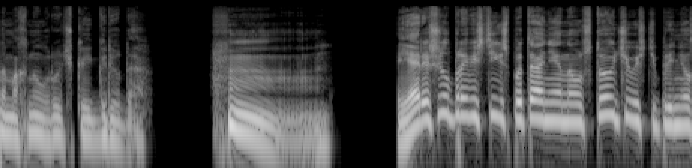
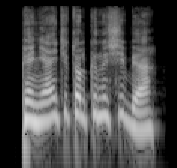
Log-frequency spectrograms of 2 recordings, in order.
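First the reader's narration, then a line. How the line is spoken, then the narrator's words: Mage's snort. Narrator (Russian): фыркнул маг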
